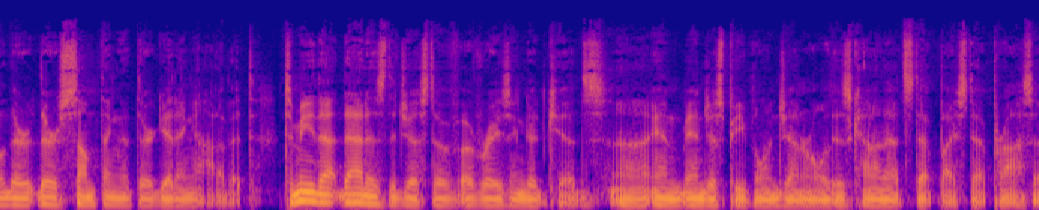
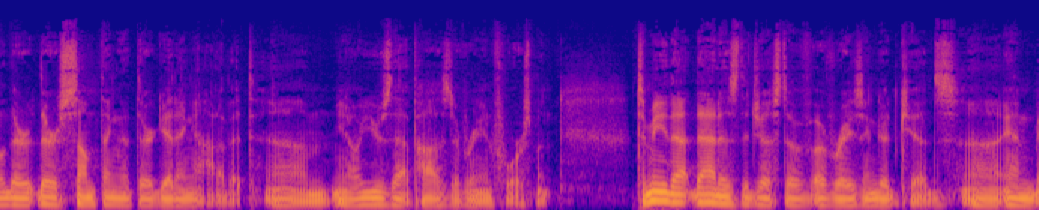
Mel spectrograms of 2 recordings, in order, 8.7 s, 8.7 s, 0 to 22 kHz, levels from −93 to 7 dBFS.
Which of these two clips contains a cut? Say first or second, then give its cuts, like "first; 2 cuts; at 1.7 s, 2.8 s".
first; 2 cuts; at 2.2 s, 6.9 s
